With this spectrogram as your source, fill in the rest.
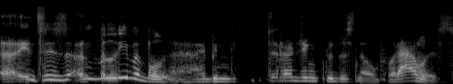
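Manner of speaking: put-on French accent, high and swooping. A lost traveler in the snowy woods explains his unconscious employee, french accent. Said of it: "Ah, you are French. / Ah, you are French. / accent".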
